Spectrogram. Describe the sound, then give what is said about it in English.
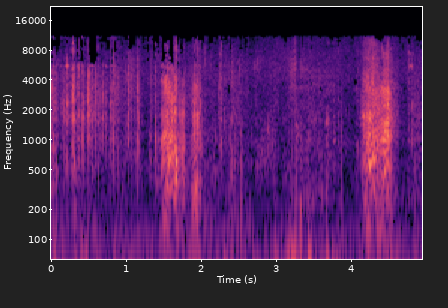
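A backpack zipper is pulled in a few quick rasping bursts, with two louder, longer zips around the middle and end, as the backpack is closed with a camera inside, with no talking. “You want to put the camera back? And zip it up?”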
